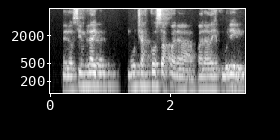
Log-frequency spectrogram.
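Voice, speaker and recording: A man speaks. His tone is dark and mellow. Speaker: session moderator at academic conference. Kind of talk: academic discussion.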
